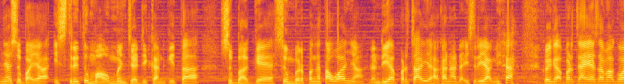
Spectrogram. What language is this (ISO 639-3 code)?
ind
